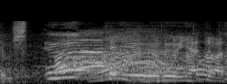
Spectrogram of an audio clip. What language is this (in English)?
Japanese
